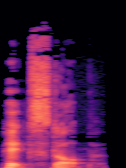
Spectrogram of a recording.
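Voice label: "pit stop", British English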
